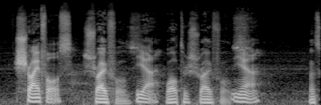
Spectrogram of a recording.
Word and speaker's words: Schreifels: how do you say your last name - strife fools yeah Walters rifles yeah that's cool thank you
